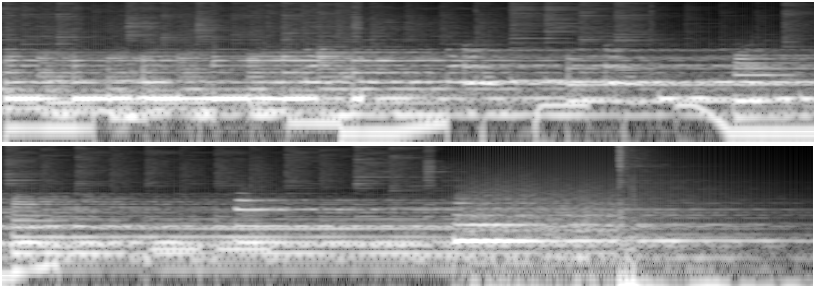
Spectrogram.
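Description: Music: held melodic notes over a bass line, with few sharp beats, building to a louder swell about six seconds in.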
